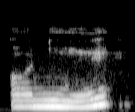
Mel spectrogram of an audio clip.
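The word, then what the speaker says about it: 언니의: Onie. Iya, betul ya. Oni, Cing. ui-nya berubah menjadi e, teman-teman. Ya. Onie, seperti ini.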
